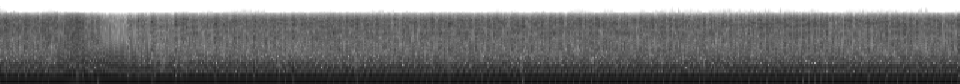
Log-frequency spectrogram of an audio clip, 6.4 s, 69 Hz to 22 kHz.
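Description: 1972 Ford Mustang's carbureted V8, fitted with new headers, idling steadily and loudly.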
